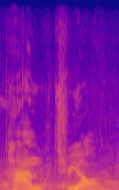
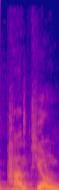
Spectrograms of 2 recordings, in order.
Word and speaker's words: Pantheon: So behind me is the Pantheon.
